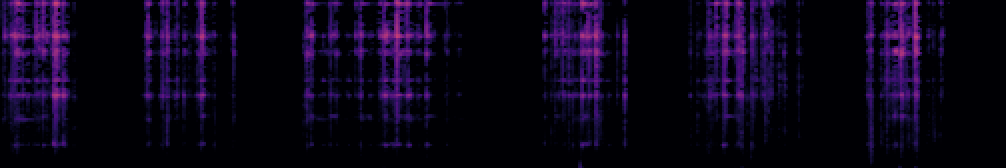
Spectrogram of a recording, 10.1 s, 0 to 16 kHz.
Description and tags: Foley Keys Movement Mono NTG4P
Keys movements - manipulation (x5).
Gear : Rode NTG4+
foley, h5, keys, manipulation, mono, movement, NTG4, rode, short, zoom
